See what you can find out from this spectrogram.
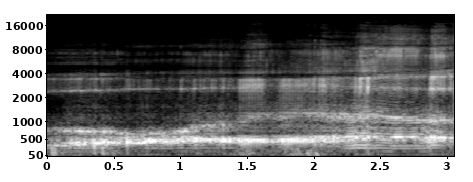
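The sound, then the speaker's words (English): A person imitates the call of howler monkeys in the jungle: one long, loud, guttural roar held for about three seconds, low and rough, with a droning, buzzy quality and shifting vowel-like tones. “it was just this family of howler monkeys marking their territory with this like,”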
